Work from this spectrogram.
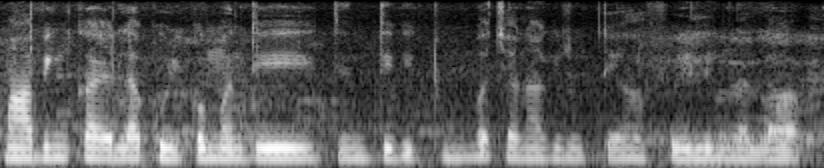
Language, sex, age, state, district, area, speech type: Kannada, female, 18-30, Karnataka, Bangalore Urban, urban, spontaneous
